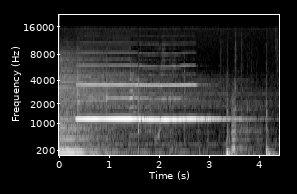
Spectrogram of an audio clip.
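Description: The full band cuts off and an electric guitar rings on with one sustained high note that slowly fades away. A couple of sharp knocks follow near the end.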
